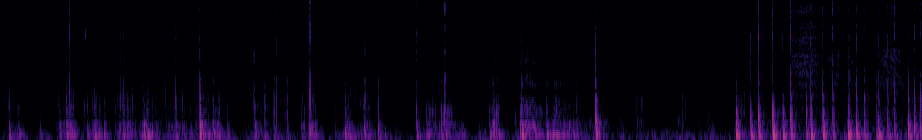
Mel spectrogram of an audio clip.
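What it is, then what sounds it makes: Metal tin eyeshadow palette. A flat, hollow metal tin eyeshadow palette with a pink printed lid and gold rim is tapped on the lid with a fingertip, then with several fingertips while it lies on a table. Soft, hollow, low taps patter in quick, uneven runs. Near the end they turn into a louder, denser flurry with a brighter edge.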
